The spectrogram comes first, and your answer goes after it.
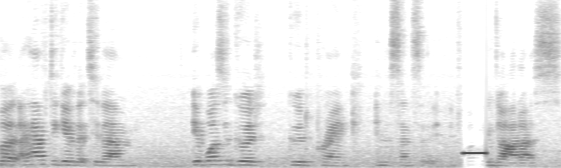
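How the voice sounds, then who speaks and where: With audible room echo and noticeable background noise, a soft-spoken woman talks at a moderate pace and a fairly high pitch. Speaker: vlogger. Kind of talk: casual storytelling. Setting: dorm room.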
